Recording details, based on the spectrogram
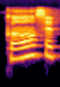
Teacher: Então, nós temos aqui já como gabarito o item A, pois câncer, a sílaba mais forte é a penúltima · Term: paroxítona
